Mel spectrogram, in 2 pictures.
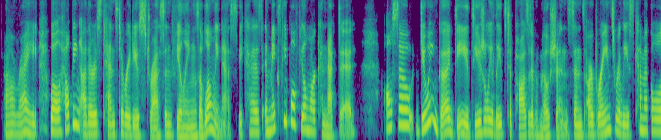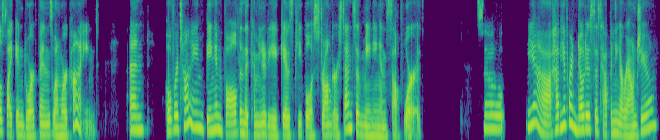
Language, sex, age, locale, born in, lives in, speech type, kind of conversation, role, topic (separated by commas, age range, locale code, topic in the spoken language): English, female, 35-39, en-US, United States, United States, read, expert-assistant, expert, Why is it important to help others in our community?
